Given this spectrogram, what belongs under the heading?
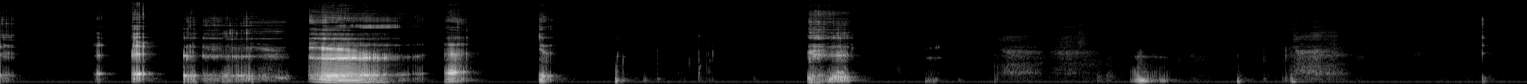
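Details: Ordinary belching: a string of loud, low, gurgling burps of varying length, some drawn out.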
